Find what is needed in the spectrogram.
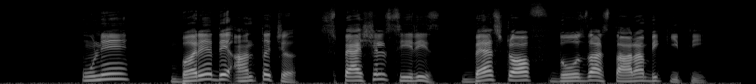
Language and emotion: Dogri, neutral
